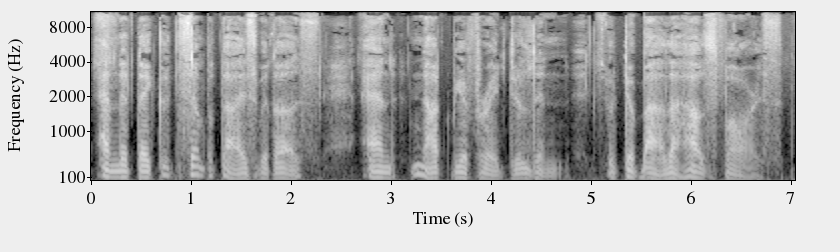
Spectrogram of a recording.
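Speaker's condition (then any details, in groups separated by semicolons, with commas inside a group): Vocal cord paralysis, tracheotomy; paralyzed vocal cords causing insufficient breath, tracheotomy tube since before daughter's birth; audible hissing when speaking, must close tube with finger to talk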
